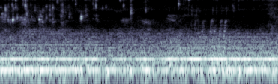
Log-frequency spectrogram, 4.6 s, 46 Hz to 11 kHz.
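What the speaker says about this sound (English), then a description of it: "It's flowing over to my heater, filling up the heater chamber." Steady trickle and drip of water filling the heater chamber of an aquarium sump holding a Neotherm 200 watt heater, continuous and close over a constant low pump hum.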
